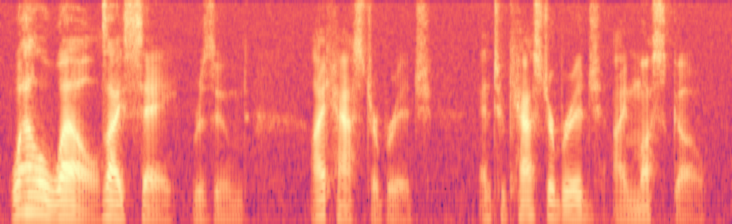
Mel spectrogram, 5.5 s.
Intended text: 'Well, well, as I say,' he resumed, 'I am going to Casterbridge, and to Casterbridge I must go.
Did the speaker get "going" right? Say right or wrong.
wrong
